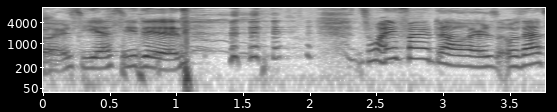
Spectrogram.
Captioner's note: chuckles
